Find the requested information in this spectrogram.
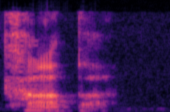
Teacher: To make the sound of kappa, you raise the back of your tongue up towards the back of your hard palate, and you stop the breath there. You let the air pressure build up behind that stoppage, and then when you let the air go through without engaging the vocal cords, you make the sound of kappa, like the English K.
